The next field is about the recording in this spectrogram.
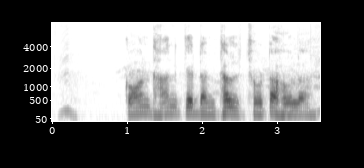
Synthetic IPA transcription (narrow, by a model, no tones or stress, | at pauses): kɔːnd̪ʱaːnkeɖə̃ɳʈʰəlt͡ʃʰoːʈaɦoːlaː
